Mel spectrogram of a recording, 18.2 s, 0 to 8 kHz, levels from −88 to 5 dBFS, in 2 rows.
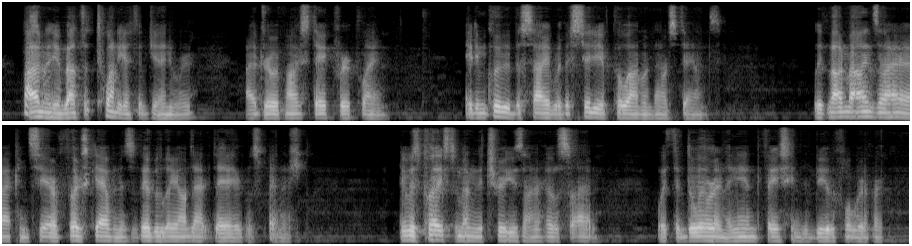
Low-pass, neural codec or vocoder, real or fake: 7.2 kHz; codec, 16 kHz in and 24 kHz out, 0.6 kbps, FireRedTTS-2 codec; fake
